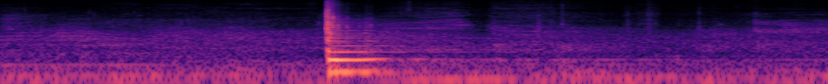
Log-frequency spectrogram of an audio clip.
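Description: A steel trailer ball coupler set down on the smoker's steel expanded-metal grate: one sharp metallic clank a little over a second and a half in, with a tone ringing on for about two seconds over a low steady background rumble.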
